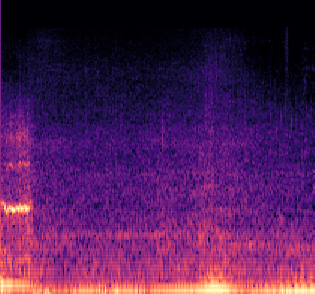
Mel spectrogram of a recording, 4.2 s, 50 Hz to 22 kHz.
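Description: A Chevrolet Corvette's V8 engine idling, revved briefly at the start and again about three seconds in, each time the pitch rising and falling back to idle.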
